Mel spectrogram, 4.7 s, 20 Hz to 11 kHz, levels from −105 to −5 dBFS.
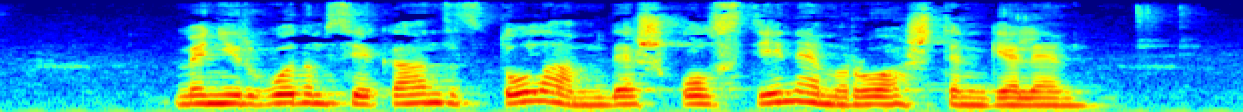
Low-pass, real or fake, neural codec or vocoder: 9.9 kHz; real; none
